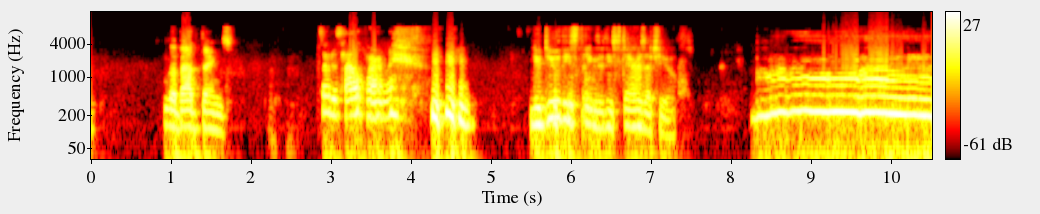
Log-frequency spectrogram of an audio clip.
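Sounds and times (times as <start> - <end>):
speech: 0.9 - 1.8, 2.8 - 4.8, 5.5 - 7.6, 8.2 - 10.5
person imitating a whining animal with a nasal whine: 8.3 - 10.5.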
